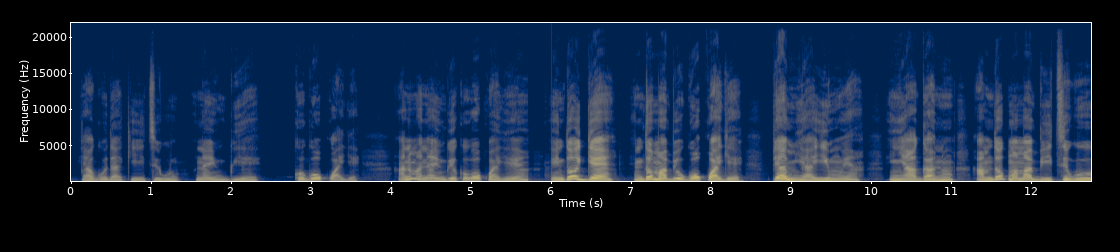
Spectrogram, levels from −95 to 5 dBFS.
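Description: Robotic sound from repeated short buffers appears from 5.68 to 6.01 s, likely caused by audio arriving too late so a 15 ms slice is looped. About half the sound is repeated, imposing a rigid 66.7 Hz metallic buzz that only loosely tracks the speech.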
